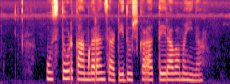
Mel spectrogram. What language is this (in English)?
Marathi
